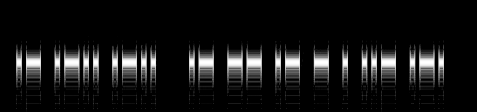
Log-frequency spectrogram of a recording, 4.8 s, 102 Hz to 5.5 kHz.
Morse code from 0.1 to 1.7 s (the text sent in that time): ALL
